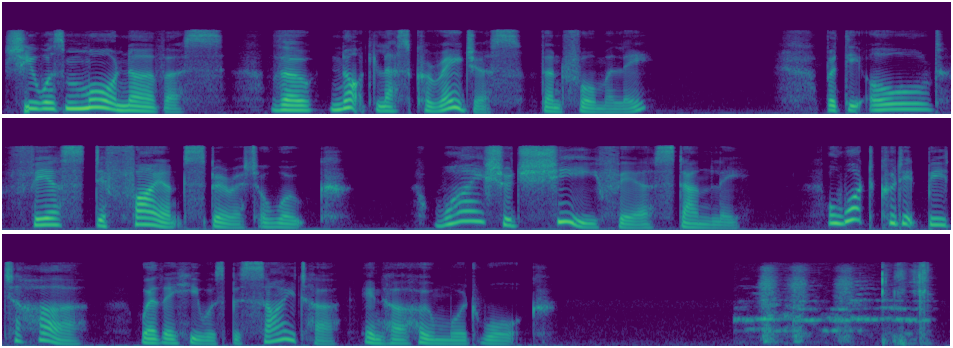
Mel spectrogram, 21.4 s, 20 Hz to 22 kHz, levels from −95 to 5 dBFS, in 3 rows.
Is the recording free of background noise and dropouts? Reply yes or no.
no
